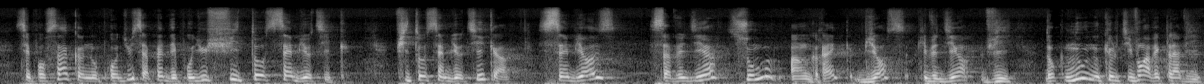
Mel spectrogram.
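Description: This man's voice sits high in pitch and swings very widely. He speaks at a fairly slow pace. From Guadeloupe. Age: 60s. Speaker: doctor and plant-products entrepreneur. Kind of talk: interview. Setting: studio. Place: studio. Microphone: lapel.

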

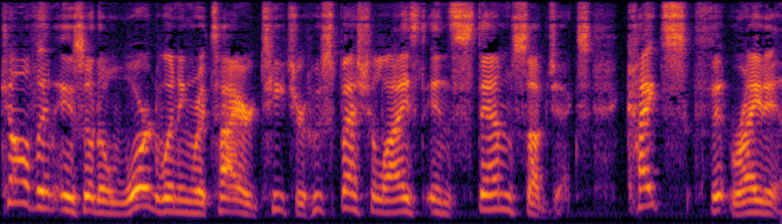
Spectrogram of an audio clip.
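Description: Here a man talks at a high pitch with lively intonation. His pace is moderate, with hardly any pauses. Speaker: TV news reporter. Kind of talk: TV news report narration.

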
